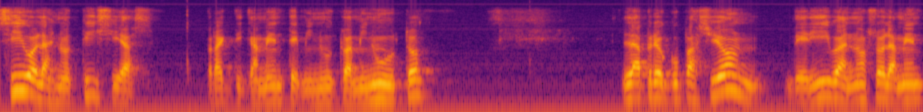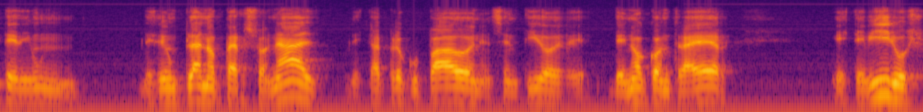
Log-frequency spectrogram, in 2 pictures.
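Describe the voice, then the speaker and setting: Long pauses interrupt the talk often. Delivery moves at a fairly slow pace. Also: man. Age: 60s. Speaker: criminal lawyer and politician. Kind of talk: podcast interview. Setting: at home.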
